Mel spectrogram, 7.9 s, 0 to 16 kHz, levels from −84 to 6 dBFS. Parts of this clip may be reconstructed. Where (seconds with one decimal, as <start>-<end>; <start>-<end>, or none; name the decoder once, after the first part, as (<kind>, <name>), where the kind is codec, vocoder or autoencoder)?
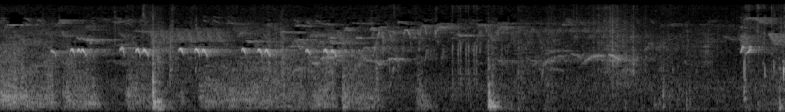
0.8-1.7 (vocoder, BigVGAN v2); 3.4-5.6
